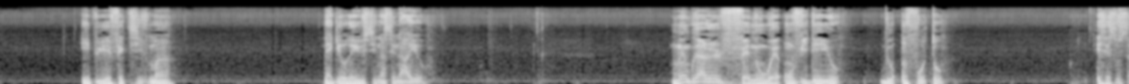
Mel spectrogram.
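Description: A man speaks calmly into a close microphone in short bursts with pauses.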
